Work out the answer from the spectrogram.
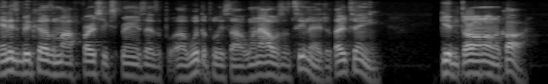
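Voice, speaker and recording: Low-voiced man telling a story casually. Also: very fast, slightly rough, muffled recording. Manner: candid, conversational, with many fillers and restarts. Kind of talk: casual storytelling in a podcast chat.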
